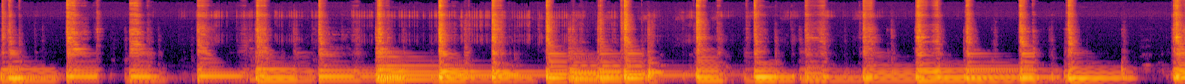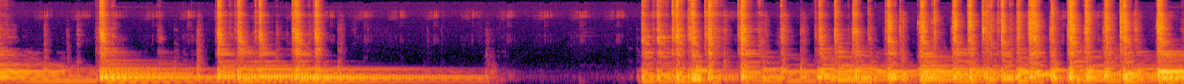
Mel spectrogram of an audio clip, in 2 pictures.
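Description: Acoustic guitar played solo: a slow, low-pitched piece of picked notes and chords. A long chord dies away into a couple of seconds of silence about three-quarters of the way through, then the playing resumes quicker and denser.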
